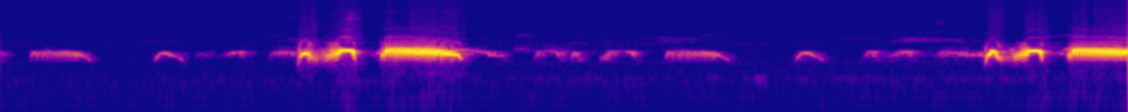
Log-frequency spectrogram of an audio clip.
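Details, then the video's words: Spotted dove giving a full 'thổ' style cooing sequence meant to stir captive birds to call and fight: quiet low murmured notes, then two swooping coos and a long throbbing coo, repeated twice, with no other sounds. "Tiếng chim cu gáy thúc gù + thúc đấu đủ bài giọng THỔ"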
